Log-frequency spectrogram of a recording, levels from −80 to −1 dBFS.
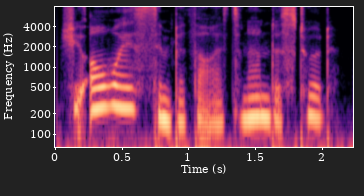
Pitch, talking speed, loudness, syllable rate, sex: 195 Hz, 135 wpm, -15 LUFS, 5.3 syllables/s, female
